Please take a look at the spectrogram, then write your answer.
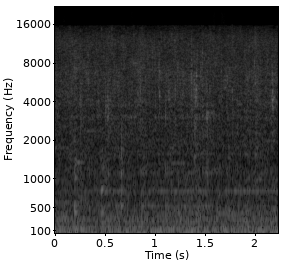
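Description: Diced mirepoix vegetables dropped into a hot soup pot for chicken noodle soup give a steady, close, loud sizzle that holds evenly throughout with no voices.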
